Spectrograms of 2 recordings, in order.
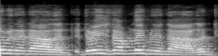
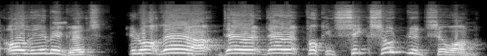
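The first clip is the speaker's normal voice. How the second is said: loud rant; 7 semitones higher, 6 dB louder than usual. Real, not acted. Ranting caller raises voice.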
